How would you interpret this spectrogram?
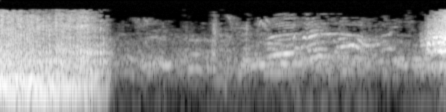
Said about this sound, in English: What are they? They are lions. They're big.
